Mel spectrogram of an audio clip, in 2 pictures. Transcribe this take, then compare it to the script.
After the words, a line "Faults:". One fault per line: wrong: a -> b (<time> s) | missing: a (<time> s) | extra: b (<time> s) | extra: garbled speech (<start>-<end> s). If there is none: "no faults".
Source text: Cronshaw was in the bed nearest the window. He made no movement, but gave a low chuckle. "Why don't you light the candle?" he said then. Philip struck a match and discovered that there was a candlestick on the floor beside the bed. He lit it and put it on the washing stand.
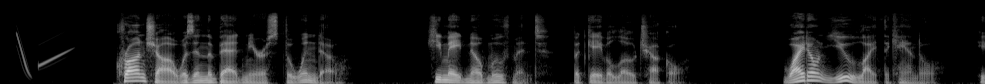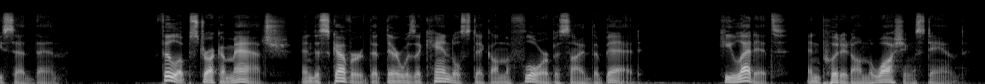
Cronshaw was in the bed nearest the window. He made no movement, but gave a low chuckle. "Why don't you light the candle?" he said then. Philip struck a match and discovered that there was a candlestick on the floor beside the bed. He let it and put it on the washing stand.
Faults:
wrong: lit -> let (17.2 s)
